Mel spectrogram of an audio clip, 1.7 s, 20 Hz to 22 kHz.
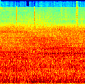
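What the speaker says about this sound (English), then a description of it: "This is American 2554 coming in from Miami, Florida on a 787-8 Dreamliner" An American Airlines Boeing 787-8 Dreamliner jet arriving from Miami and coming in to land at LAX, heard as a steady, loud, broadband engine roar with no break and no talking.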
